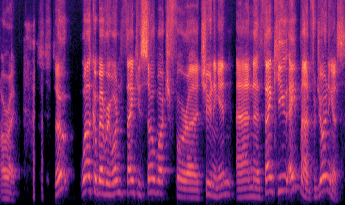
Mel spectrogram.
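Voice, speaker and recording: Here a man with a British accent speaks at a moderate pace. His pitch is high and his intonation lively. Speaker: health app podcast host. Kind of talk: interview. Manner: halting.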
